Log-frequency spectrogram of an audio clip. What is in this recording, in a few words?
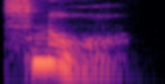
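"snore", British English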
